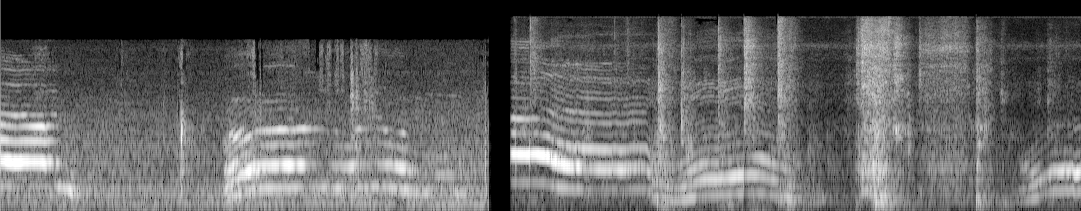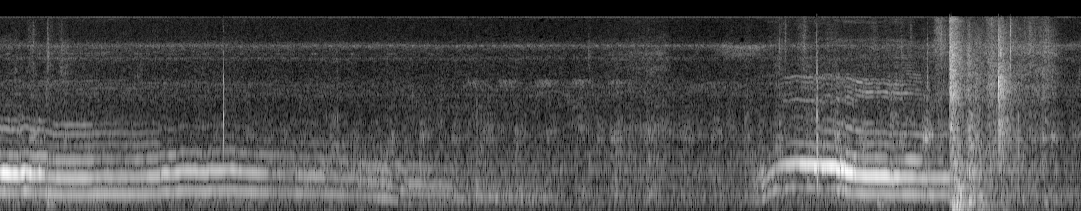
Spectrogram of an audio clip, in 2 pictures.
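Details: Domestic cat from a compilation of funny cat moments, giving a string of drawn-out, rising-then-falling meows, some wavering and others short, with brief pauses between them, amid indoor room sound and occasional sharp knocks.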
